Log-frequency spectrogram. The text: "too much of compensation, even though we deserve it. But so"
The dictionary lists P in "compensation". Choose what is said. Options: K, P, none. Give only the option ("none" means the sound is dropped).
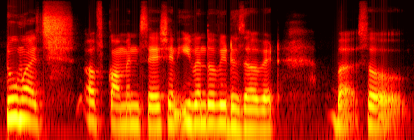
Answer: none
